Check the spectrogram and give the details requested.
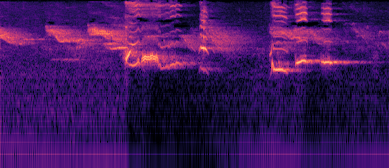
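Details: Orange-headed thrush singing two brief phrases of twisting whistles and sharp clicks, about a second apart. The recording serves as therapy for birds that stopped singing. A constant thin chirping chorus sits behind.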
